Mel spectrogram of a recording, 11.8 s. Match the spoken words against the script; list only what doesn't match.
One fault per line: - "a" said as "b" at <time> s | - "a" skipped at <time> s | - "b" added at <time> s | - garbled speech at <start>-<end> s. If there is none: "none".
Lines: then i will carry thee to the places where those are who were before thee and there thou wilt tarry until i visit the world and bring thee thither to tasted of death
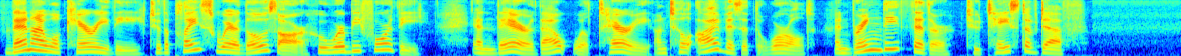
- "places" said as "place" at 1.8 s
- "tasted" said as "taste" at 9.8 s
